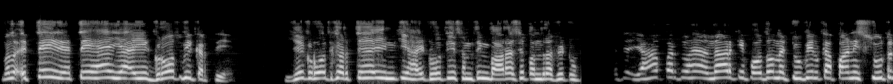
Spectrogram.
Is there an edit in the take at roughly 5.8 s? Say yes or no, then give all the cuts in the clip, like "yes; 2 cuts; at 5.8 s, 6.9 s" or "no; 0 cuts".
yes; 1 cut; at 5.8 s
